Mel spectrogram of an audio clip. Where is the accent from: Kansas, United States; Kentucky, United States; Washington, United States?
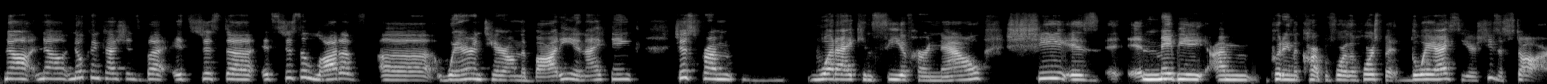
Washington, United States; Spokane; moved away as an adult; now in Chicago, United States; Born and raised in Spokane, Washington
